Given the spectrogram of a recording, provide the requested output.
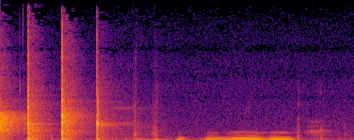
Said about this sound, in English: Give a round of applause for today's podcast.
